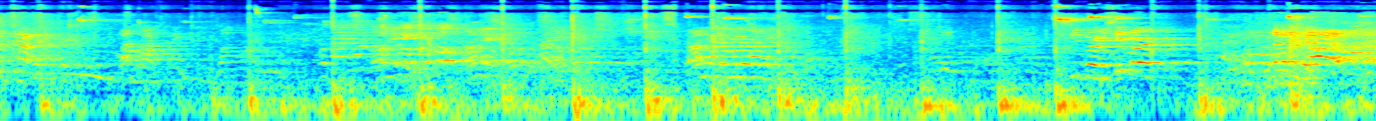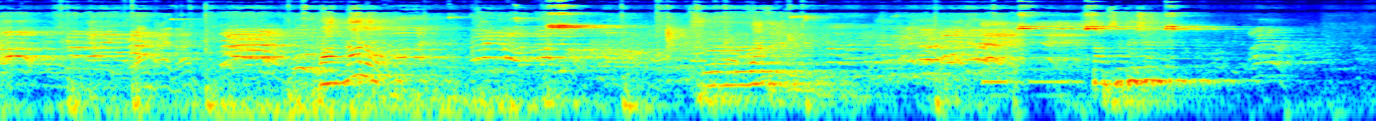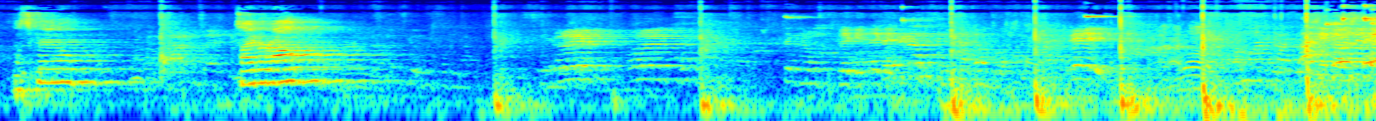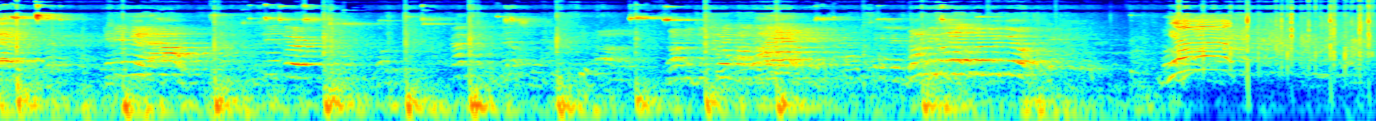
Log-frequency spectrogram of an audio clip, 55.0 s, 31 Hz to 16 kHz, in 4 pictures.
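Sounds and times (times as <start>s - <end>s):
people calling out: 22.8s - 26.2s.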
